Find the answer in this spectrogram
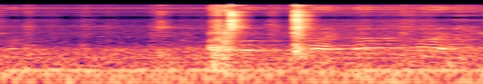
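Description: Race car engine idling low and steady, with two sharp knocks about a second in.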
